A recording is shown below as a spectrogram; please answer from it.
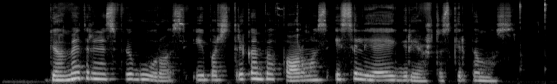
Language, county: Lithuanian, Šiauliai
